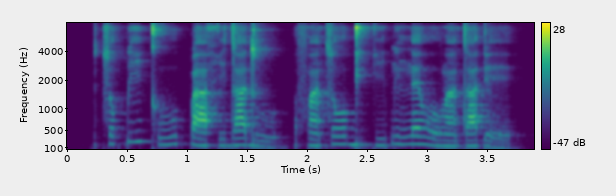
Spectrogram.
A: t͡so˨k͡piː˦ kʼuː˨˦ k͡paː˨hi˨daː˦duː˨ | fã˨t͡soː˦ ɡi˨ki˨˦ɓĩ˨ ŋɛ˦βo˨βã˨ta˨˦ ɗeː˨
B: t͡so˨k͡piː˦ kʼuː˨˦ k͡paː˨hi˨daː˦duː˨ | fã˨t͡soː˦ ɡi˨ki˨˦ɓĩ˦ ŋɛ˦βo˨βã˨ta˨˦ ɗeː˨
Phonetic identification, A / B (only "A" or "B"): B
